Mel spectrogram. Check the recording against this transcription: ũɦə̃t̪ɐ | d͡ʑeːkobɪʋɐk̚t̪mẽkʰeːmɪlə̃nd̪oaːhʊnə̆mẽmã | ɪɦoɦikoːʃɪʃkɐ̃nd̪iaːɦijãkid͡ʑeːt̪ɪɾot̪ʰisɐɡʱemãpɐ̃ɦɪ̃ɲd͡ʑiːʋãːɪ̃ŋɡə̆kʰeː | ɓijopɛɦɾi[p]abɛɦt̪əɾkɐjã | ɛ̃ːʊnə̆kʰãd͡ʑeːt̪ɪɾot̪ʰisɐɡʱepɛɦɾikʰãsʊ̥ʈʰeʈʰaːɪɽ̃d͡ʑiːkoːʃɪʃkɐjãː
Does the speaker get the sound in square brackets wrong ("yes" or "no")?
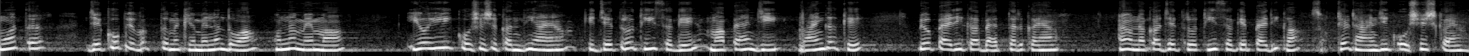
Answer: yes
